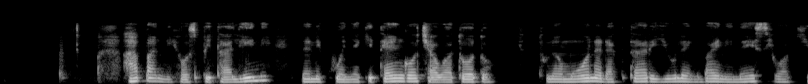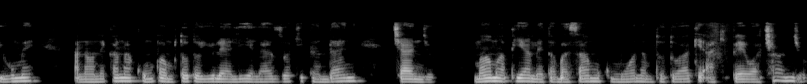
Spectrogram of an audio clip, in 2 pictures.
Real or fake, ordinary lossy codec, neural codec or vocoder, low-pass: real; MP3, 64 kbps; none; 7.2 kHz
